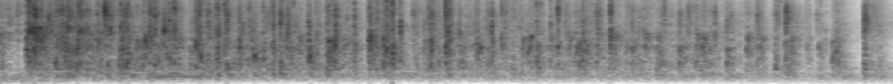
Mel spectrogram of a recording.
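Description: A small audience applauding: a dense run of hand claps that stops fairly sharply near the end.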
